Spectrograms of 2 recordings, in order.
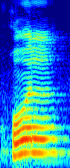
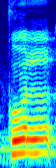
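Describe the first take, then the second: First: The first consonant is thick and heavy. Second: The first consonant is thin and light. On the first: The speaker calls it right. "perhatikan huruf qafnya tebalkan" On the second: The speaker calls it wrong. "Misalnya kul a'udzu, nah itu tidak boleh"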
